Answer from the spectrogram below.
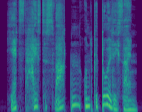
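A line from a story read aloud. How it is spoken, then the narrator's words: Whispered into ear. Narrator (German): flüsterte Finja ihrer kleinen Schwester ins Ohr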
